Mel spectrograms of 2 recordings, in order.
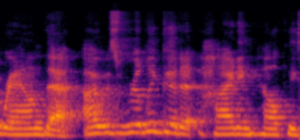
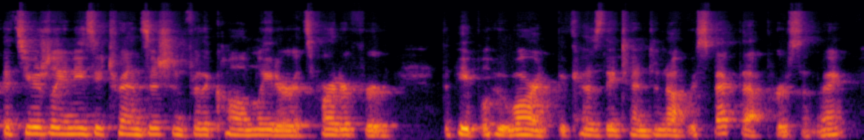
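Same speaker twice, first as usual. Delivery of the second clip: ordinary delivery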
